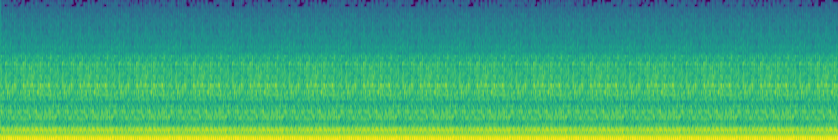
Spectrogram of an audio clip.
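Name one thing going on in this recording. A small car engine putters steadily.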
